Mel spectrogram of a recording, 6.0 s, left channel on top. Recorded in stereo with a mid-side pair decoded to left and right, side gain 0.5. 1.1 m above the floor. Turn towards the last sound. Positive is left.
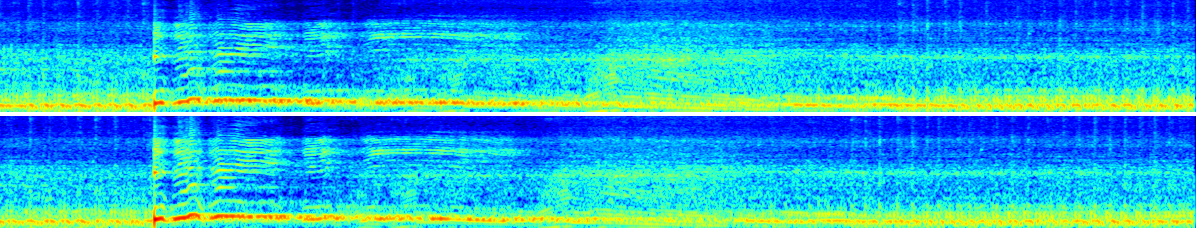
turn(degrees=-40)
